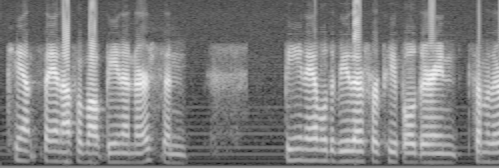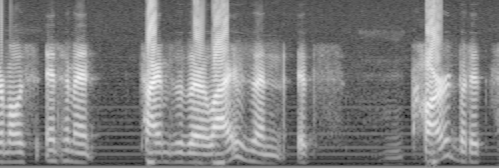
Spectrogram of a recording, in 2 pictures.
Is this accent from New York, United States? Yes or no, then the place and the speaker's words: no; Ivanhoe, Minnesota, United States; I grew up just over kind of in the Ivanhoe Porter area, down by the Marble Store, if you guys know where that's at. Went to high school in Ivanhoe.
